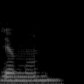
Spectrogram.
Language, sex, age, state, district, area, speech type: Santali, female, 18-30, West Bengal, Birbhum, rural, spontaneous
